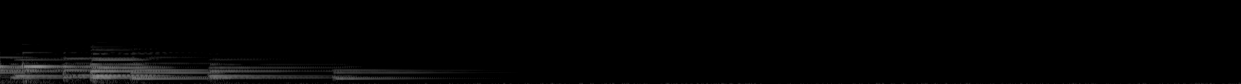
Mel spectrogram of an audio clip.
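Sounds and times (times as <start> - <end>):
piano: 0.0 - 5.3.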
